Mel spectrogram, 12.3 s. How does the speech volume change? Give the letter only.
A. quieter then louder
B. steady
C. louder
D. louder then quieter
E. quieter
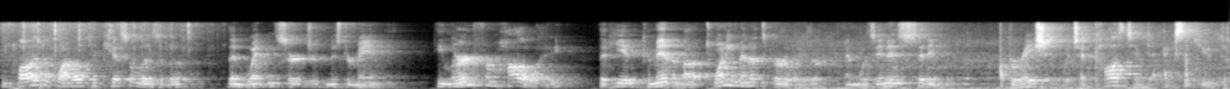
B.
